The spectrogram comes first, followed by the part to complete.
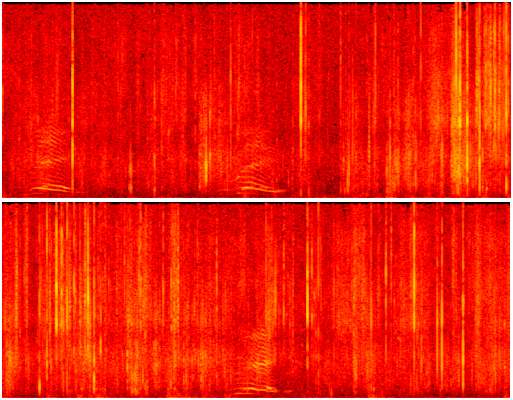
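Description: Footsteps of two people walking through dry grass and crop stubble: many short crisp crunches. A few brief falling vocal sounds come near the start, about two and a half seconds in, and about seven and a half seconds in.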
